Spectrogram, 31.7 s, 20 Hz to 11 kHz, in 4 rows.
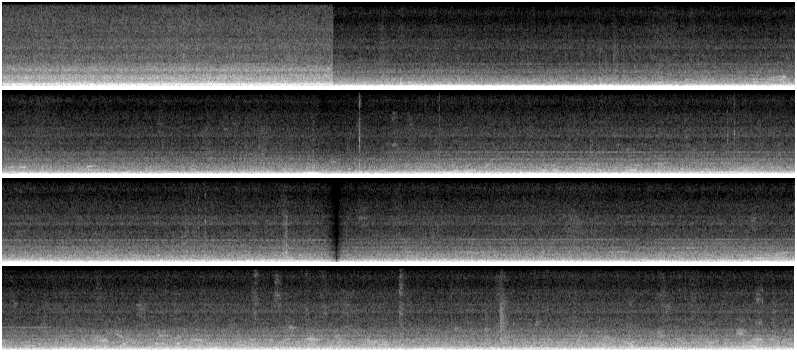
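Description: Cabin noise inside a Boeing 747-400 taxiing on the ground: a steady low rumble of the engines and airframe. The sound shifts abruptly a few seconds in and drops out for a moment just past the middle, where the footage is cut.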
